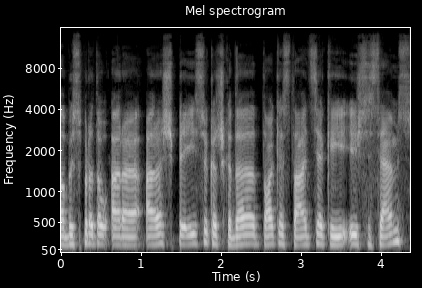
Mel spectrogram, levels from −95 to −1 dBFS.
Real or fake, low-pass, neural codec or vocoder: real; 14.4 kHz; none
